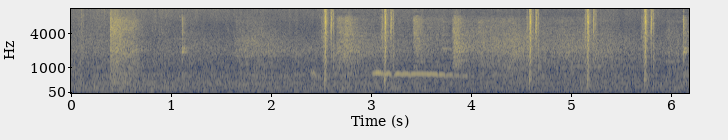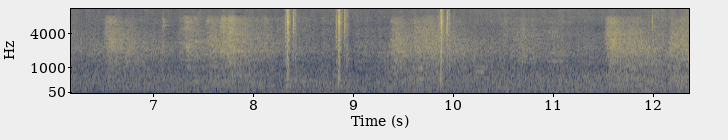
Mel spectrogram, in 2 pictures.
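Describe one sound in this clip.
Soft clicks tick as items are selected.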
